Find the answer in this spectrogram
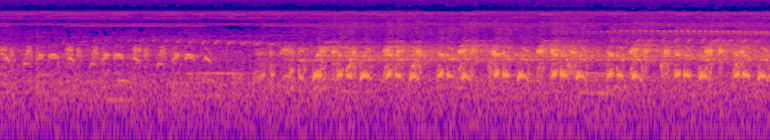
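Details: Predawn chorus of Variable Chachalacas on Foengoe Island, Suriname: raucous, rhythmic notes repeated over and over in overlapping bursts, with a constant high-pitched insect hum in the background.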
